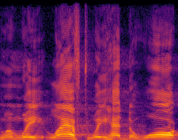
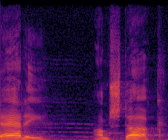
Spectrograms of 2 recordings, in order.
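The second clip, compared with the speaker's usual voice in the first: put-on pleading child voice, much quieter; 3 semitones lower, 10 dB quieter than usual. A father recalling his stuck child calling out to him, retelling a child's plea. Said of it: "It was a plea".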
